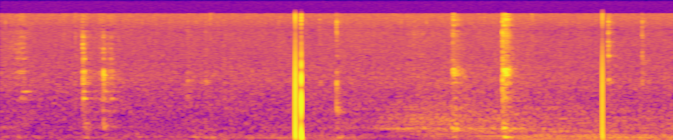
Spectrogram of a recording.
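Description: Faint, scattered clicks and ticks from hands working tying thread and materials on a hook in a fly-tying vise: about six small sharp clicks, the loudest a little over two seconds in.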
